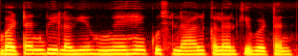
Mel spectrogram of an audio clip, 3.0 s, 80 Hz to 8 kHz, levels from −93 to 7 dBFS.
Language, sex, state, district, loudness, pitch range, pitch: Hindi, female, Maharashtra, Washim, -15 LUFS, 185-200 Hz, 190 Hz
